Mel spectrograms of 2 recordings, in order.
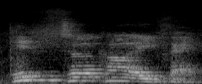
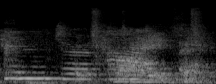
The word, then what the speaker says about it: Hinterkaifeck: Hinterkaifeck. Hinterkaifeck.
